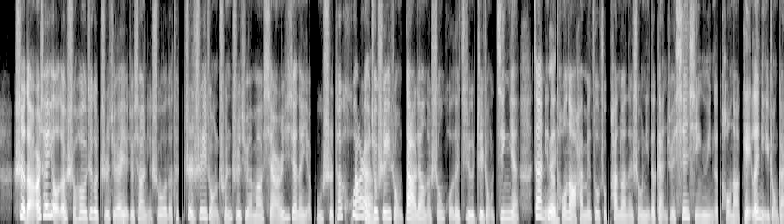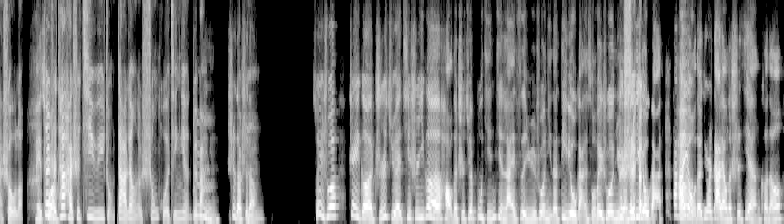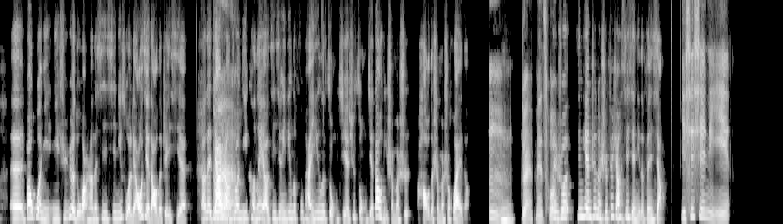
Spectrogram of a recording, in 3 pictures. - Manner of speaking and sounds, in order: laughing while speaking: "是"
- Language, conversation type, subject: Chinese, podcast, 做决定时你更相信直觉还是更依赖数据？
